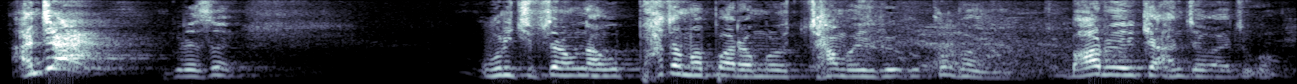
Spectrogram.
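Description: A middle-aged man preaching a sermon, telling stories with lively shouted quotes and sudden hushed asides. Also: high voice, racing. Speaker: pastor. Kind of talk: sermon with storytelling.

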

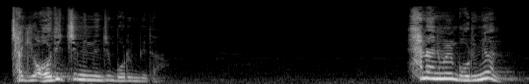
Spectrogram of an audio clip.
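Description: A male pastor preaching a sermon in an emphatic, animated way, swinging from quiet asides to shouted appeals and telling lively stories. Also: high-pitched, breathy edge.

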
